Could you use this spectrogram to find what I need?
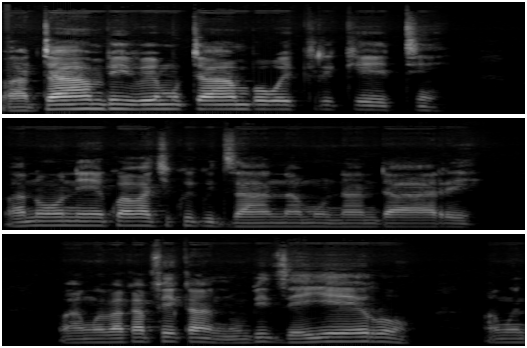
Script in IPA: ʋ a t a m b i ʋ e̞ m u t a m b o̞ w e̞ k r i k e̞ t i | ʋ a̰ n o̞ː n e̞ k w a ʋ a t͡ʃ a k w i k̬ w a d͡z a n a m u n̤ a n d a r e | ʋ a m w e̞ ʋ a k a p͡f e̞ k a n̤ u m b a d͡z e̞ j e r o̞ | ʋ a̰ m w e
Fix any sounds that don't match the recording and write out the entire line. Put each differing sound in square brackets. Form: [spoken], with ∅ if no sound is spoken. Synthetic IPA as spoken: ʋ a t a m b i ʋ e̞ m u t a m b o̞ w e̞ k r i k e̞ t i | ʋ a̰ n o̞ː n e̞ k w a ʋ a t͡ʃ [i] k w i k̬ w [i] d͡z a n a m u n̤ a n d a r e | ʋ a m w e̞ ʋ a k a p͡f e̞ k a n̤ u m b [i] d͡z e̞ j e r o̞ | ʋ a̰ m w e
